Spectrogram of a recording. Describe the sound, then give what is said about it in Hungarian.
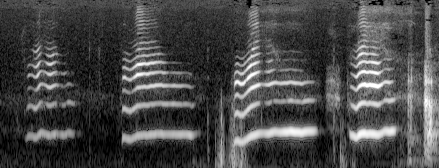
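A human voice imitates a cat, letting out four drawn-out, rising-and-falling meows in a row, fairly loud, with short pauses between them and no talking. “A macska.”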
